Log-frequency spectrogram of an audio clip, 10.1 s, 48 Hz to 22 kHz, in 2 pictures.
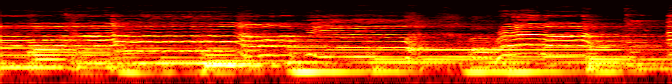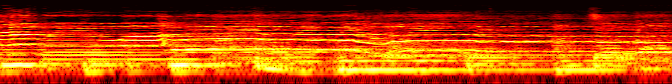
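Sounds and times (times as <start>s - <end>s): strummed acoustic guitar: 0.0s - 10.0s
woman singing: 0.0s - 10.0s.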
